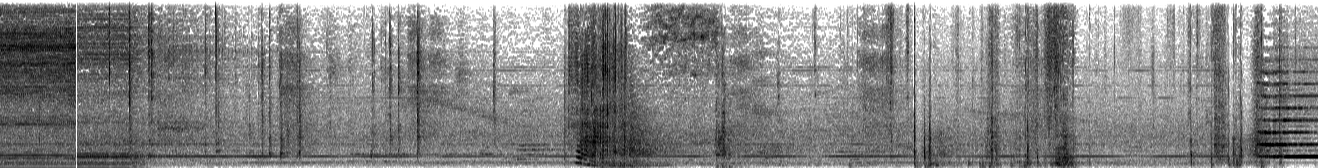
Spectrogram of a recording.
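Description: Steady machine hum from the membrane forming press that cuts off about three seconds in, leaving a fainter steady tone. A loud rushing noise swells up about halfway, and scattered knocks and clatter follow as the machine is handled.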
